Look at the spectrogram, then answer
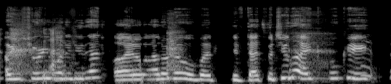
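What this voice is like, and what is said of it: Impression of her partner's voice. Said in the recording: “your impression of Jeff”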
